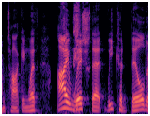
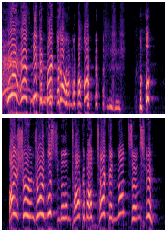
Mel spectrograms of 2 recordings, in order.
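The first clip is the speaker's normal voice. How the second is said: very high, cartoony voice; 6 dB louder than usual. Voicing an audience member wondering where the hosts went: Mickey Mouse voice. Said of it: "that sounded like Mickey Mouse actually".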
